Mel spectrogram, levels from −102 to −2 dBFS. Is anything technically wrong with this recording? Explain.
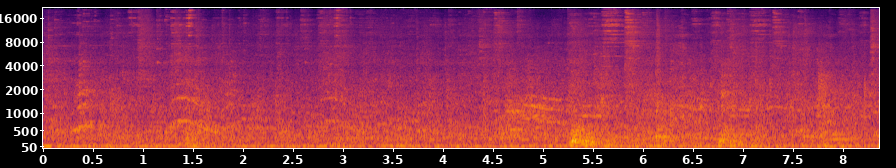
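Yes. There is a doubled audio track throughout. The likely cause is the same signal reaching the mix twice, once directly and once through a slower capture path or a misaligned edit, so a second copy runs about a second and a half behind the first. That copy is full-band and only a few decibels quieter, with no decay or room colour, so every event is followed by a clean, dry repeat rather than a natural echo.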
